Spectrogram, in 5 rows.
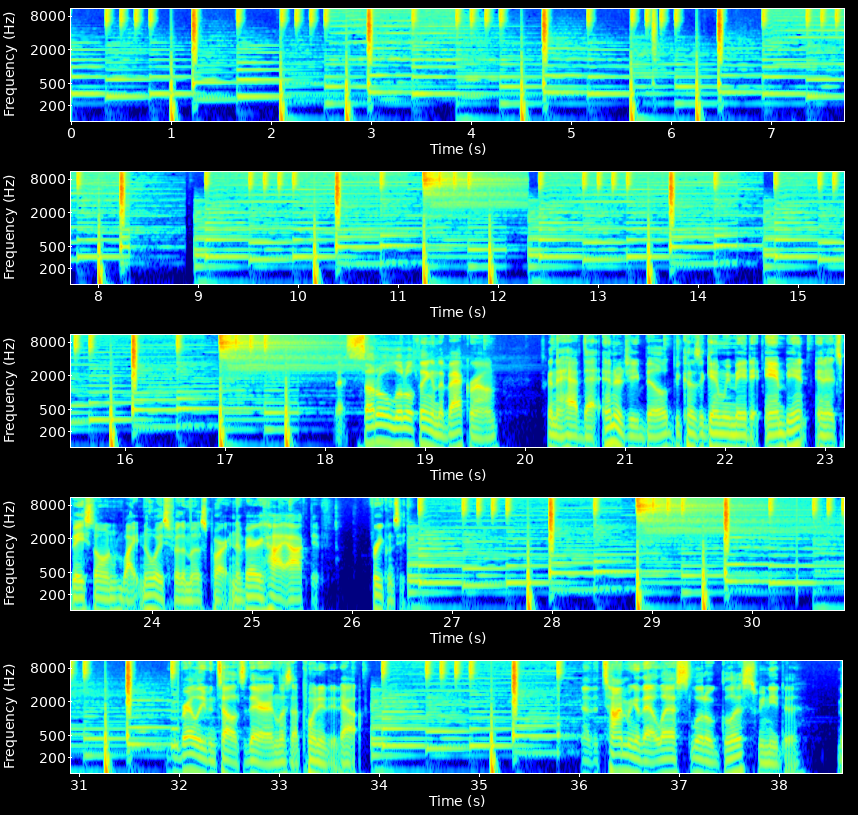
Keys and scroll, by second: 25.9 ctrl+s.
